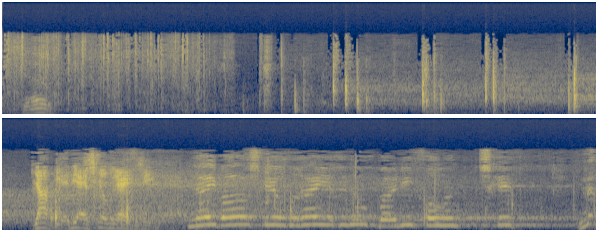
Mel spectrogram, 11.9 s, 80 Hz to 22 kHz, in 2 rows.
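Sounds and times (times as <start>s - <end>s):
old newspaper crinkling as a hat is wrapped: 0.0s - 2.8s
speech: 0.2s - 0.7s, 6.2s - 11.8s.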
